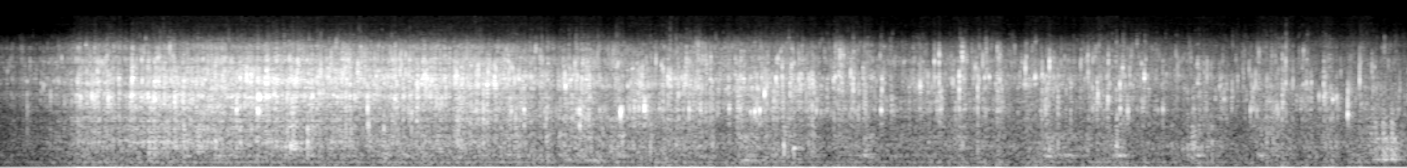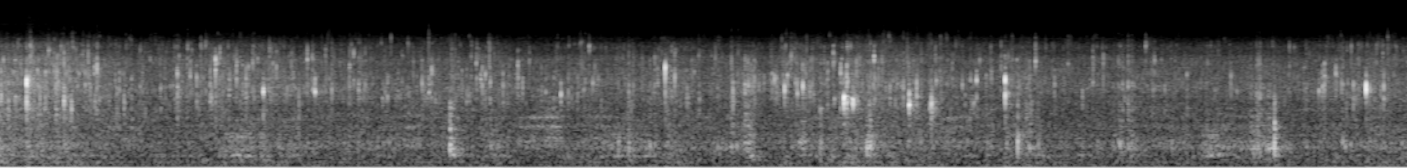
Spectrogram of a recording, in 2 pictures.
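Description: Breaded chicken cutlets sizzling in hot oil in a frying pan as they are turned over with a spatula. The sizzle jumps up about a second in and is strongest for the next several seconds. By about fourteen seconds it has died down to a quieter crackle with scattered pops.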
